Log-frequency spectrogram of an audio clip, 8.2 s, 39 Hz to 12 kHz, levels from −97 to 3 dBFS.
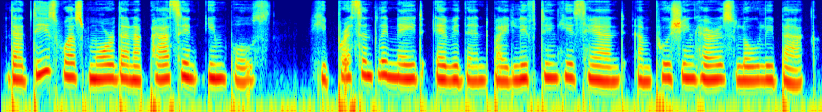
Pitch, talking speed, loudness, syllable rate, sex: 220 Hz, 155 wpm, -15 LUFS, 4.2 syllables/s, female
